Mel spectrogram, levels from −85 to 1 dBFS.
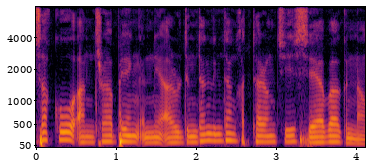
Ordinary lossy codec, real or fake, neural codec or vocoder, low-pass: none; fake; codec, 16 kHz, 8 kbps, FunCodec, trained on Chinese and English, 25 frames a second; none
